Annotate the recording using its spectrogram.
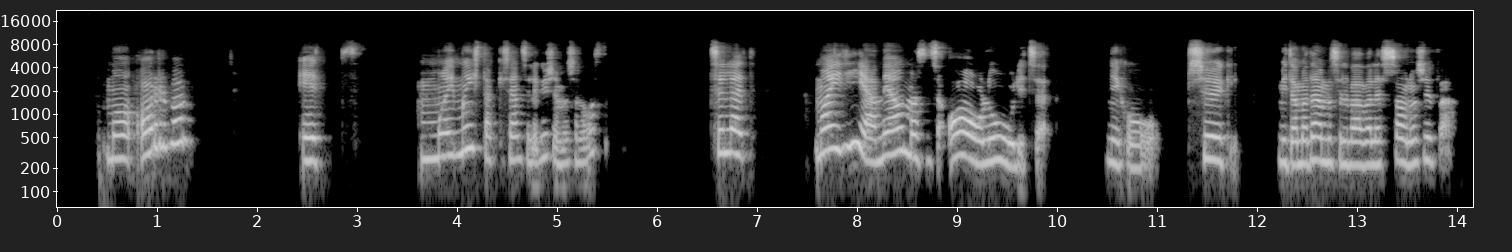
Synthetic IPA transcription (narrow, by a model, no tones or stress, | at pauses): mɑʔɑrvɑ | e̞t̪ | mɑejmɯjst̪ɑki̥sæːnt̪se̞lːekysimuse̞levɑst̪ɑ | se̞lːet̪ | mɑejt̪iːjɑmieɑlmɑsenseʔɑluːlisḛ | niɡ̥ṵ | søːɡi | mid̪̥ɑmɑt̪æːmɑselpæevɑlesːɑːnusyvæ̰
